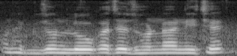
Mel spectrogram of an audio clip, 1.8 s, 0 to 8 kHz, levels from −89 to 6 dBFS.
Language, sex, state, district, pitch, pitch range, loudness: Bengali, male, Tripura, West Tripura, 190 Hz, 185-195 Hz, -13 LUFS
